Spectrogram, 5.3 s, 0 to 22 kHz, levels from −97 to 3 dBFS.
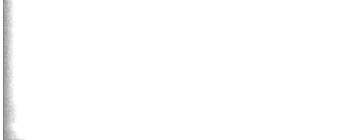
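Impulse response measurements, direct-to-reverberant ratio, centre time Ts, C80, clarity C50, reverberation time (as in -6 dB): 2.5 dB, 10 ms, 21.0 dB, 14.5 dB, 0.35 s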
